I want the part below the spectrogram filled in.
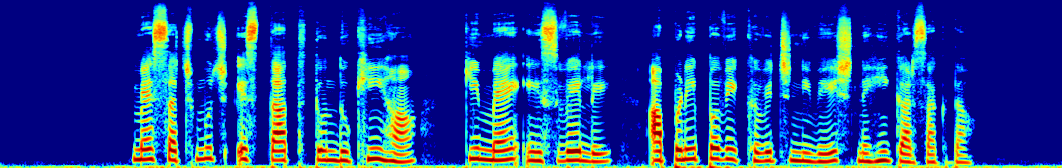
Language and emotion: Punjabi, sad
